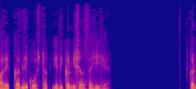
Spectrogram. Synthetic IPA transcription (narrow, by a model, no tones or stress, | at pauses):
aːɾekɐɾlikoːʃʈʰəkjɐd̪ikɐ̃ɳɖɪʃənsɐɦiɦɛ̰ː | kɐ̃ɳ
